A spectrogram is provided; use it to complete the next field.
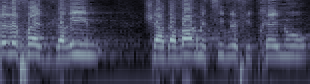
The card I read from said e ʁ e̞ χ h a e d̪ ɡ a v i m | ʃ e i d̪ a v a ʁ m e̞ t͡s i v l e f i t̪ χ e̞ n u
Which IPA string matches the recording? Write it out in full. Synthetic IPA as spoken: e ʁ e̞ f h a e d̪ ɡ a ʁ i m | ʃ e a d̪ a v a ʁ m e̞ t͡s i v l e f i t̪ χ e̞ n u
